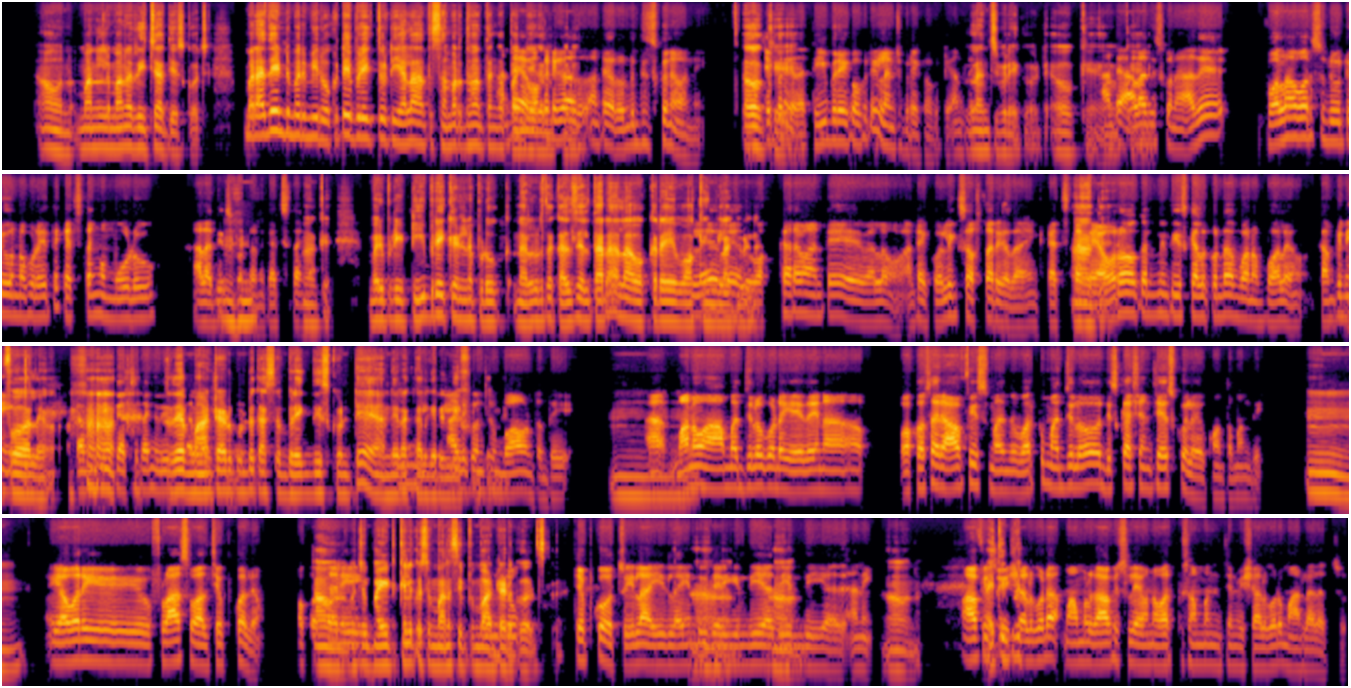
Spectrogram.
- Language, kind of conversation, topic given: Telugu, podcast, సంతోషకరమైన కార్యాలయ సంస్కృతి ఏర్పడాలంటే అవసరమైన అంశాలు ఏమేవి?
- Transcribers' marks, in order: in English: "బ్రేక్"; lip smack; other noise; in English: "లంచ్"; in English: "లంచ్"; in English: "ట్వెల్వ్"; in English: "డ్యూటీ"; in English: "వాకింగ్‌లాగా"; other background noise; in English: "కంపెనీ కంపెనీ"; chuckle; in English: "బ్రేక్"; in English: "ఆఫీస్"; in English: "వర్క్"; in English: "డిస్కషన్"; in English: "ఫ్లాస్"; in English: "ఆఫీస్"; in English: "ఆఫీస్‌లో"; in English: "వర్క్‌కి"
